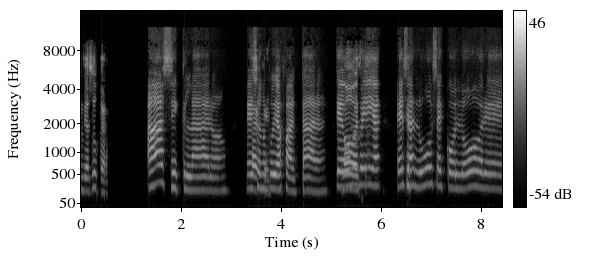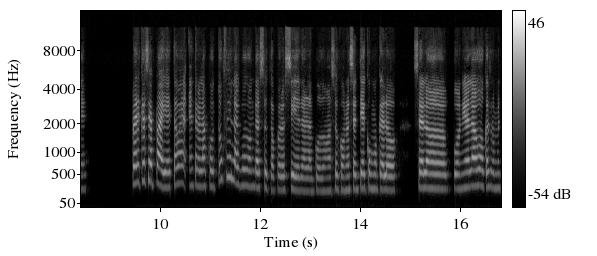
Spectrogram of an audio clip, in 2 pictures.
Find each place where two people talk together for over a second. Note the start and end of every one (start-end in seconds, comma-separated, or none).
none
